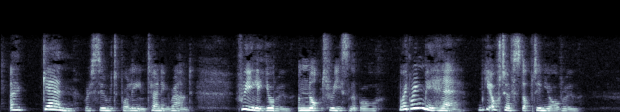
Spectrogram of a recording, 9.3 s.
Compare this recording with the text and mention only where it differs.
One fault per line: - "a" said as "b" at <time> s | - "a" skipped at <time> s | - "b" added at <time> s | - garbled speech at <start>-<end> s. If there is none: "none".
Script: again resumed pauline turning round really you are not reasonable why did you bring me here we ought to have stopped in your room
- "are" said as "room" at 4.1 s
- "did you" skipped at 6.1 s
